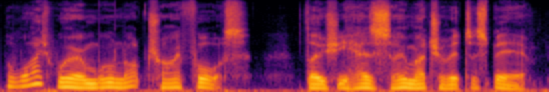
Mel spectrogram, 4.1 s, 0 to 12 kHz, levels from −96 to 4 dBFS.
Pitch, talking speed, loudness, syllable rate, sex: 115 Hz, 235 wpm, -17 LUFS, 5.5 syllables/s, male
